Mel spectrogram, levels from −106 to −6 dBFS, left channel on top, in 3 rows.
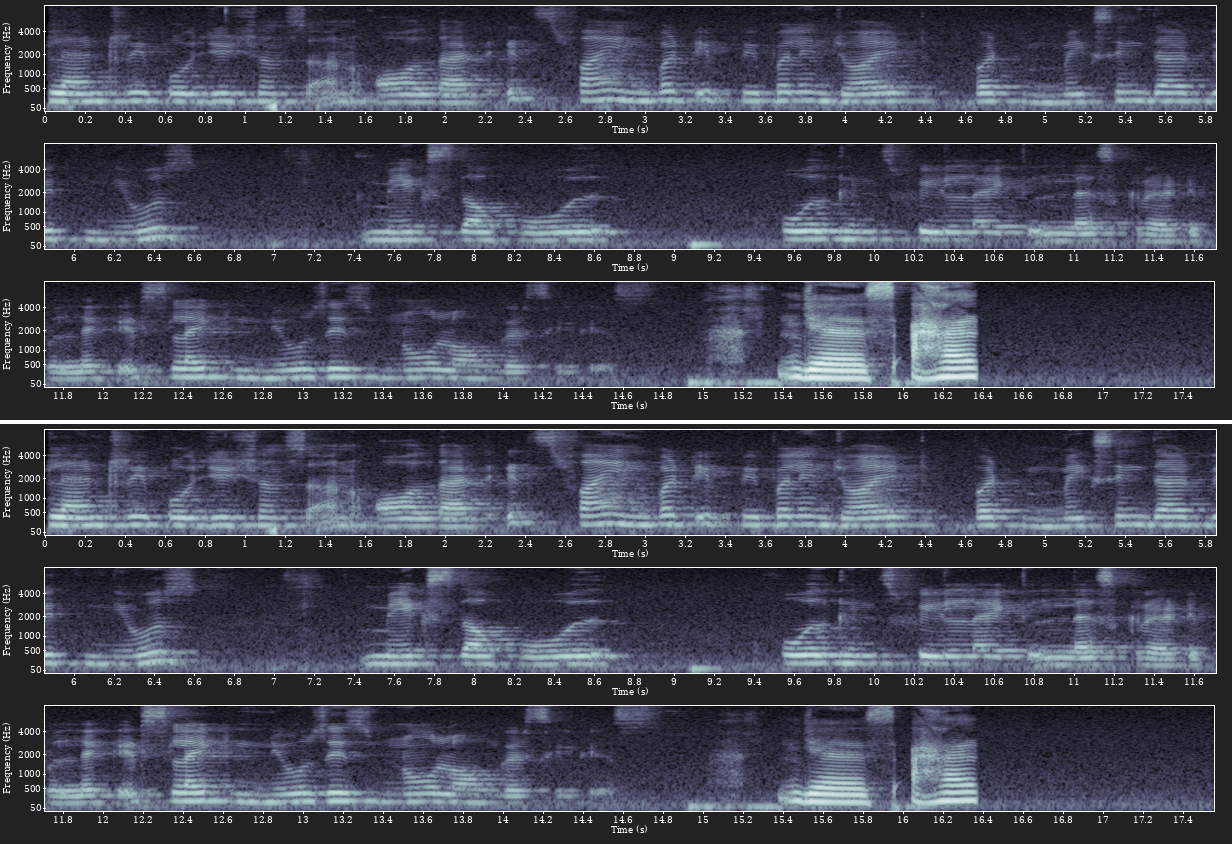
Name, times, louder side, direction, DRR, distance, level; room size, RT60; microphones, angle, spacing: voice 1, 0.0-6.6 7.4-8.8 9.5-14.7, right 2 dB, 25° right, 0.9 m, -35 dB
voice 2, 15.1-16.4, left 6 dB, 45° left, 0.4 m, -20 dB
head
